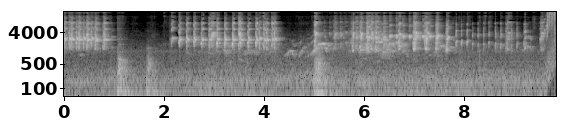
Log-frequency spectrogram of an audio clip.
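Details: Many lovebirds, pairs of mixed mutations in a flight-cage colony during breeding season, chatter together in shrill, rapid, unbroken overlapping chirps, several per second, with a few soft knocks.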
